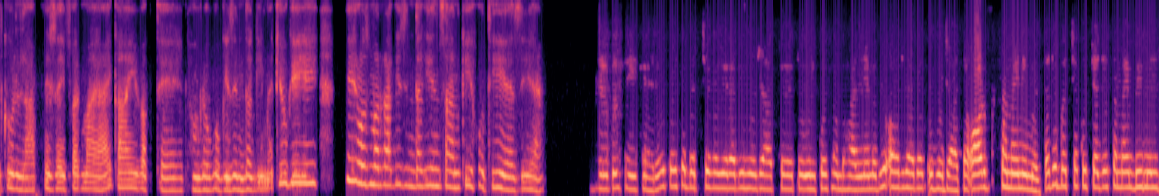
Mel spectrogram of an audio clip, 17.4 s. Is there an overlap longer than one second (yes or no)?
no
